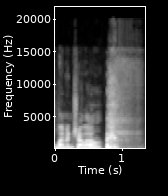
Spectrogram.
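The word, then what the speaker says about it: limoncello: game and I app I believe it's pronounced lemon cello you're not wrong all right gameplay reveal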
